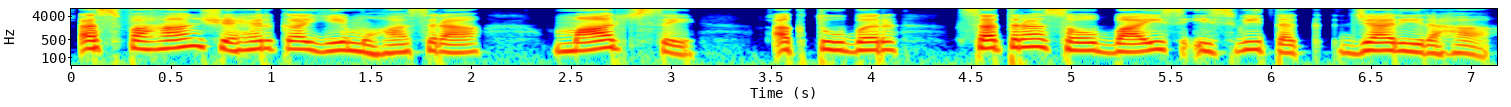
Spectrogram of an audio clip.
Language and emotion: Urdu, neutral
